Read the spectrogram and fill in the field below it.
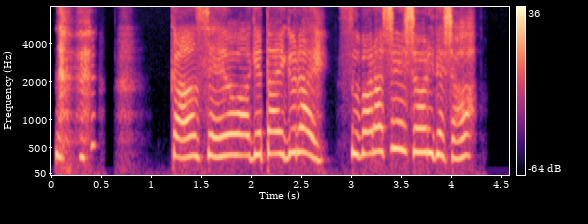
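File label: WIN, Japanese; GF Alarm; Colt SCW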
